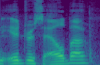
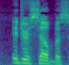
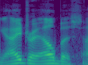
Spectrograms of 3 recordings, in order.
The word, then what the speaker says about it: Idris Elba: Are you do you mean Idris Elba? – Idris Elba, sorry, I mispronounced his name. – Yeah, I was thinking Idra Elbus.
